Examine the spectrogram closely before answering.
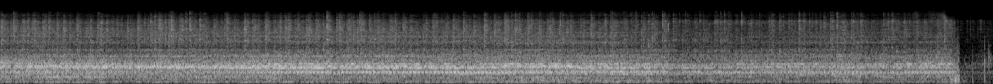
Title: Первый запуск Токарного станка СТД-120 М (после капремонта)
